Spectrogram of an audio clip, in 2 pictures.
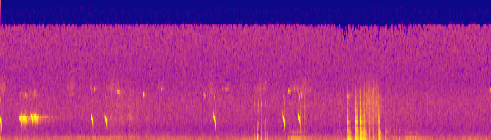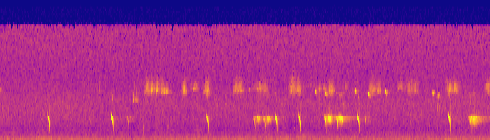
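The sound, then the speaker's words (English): Soft, brief calls of a wild bird, recorded from the top of a dead pine tree, come and go in scattered clusters over a steady low outdoor rumble, with one short louder rustling burst partway through and no voices. “They're recording the soft calls of the wild bird from the top of a dead pine tree.”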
